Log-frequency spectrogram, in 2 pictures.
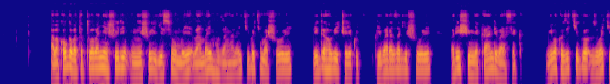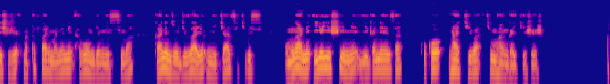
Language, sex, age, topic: Kinyarwanda, male, 25-35, education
